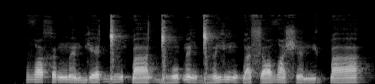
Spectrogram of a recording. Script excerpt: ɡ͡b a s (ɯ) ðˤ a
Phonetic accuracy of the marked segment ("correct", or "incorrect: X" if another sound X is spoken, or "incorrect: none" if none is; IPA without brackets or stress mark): correct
